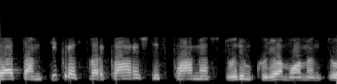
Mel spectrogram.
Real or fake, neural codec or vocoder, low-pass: real; none; 3.6 kHz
